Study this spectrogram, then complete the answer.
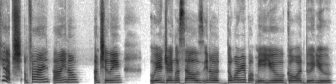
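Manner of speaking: high, airy pretend nonchalance; pretending all is fine while hurting, breezy and high; fake breezy. Faking being fine, retold.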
